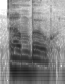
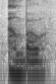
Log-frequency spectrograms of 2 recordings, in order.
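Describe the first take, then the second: No difference in how they are said.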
